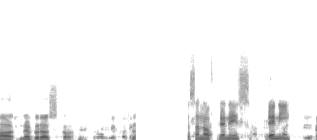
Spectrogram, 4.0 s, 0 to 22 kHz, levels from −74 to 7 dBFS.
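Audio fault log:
1.69 to 2.35 s, playback stall: the speech cuts off mid-flow and the output sits silent for about 0.66 s before picking up again. That gap sounds like the player starved for data or had its audio thread held up for a moment, which is the likely cause here, and nothing reached the output until it got going again. Once it resumes, the audio carries on from where it stopped, with what follows rushed rather than a simple pause and restart.
2.35 to 3.67 s, catch-up at higher speed: right after the stall the speech runs at 1.5 times normal speed, and because it's being resampled rather than time-stretched, the pitch goes up too, by roughly seven semitones, so it has that sped-up, chipmunky lift. The player is chewing through its backlog to win back the time lost in the gap, and once it's caught up, around 3.67 s, speed and pitch settle back to normal.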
